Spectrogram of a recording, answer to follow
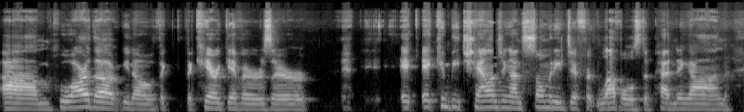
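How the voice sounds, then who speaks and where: A woman's voice: lowish voice, steady tone, moderate pace, a bit bright. A woman speaking conversationally as an interview guest, explaining things in an earnest way. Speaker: podcast guest, soccer coaches' advocate.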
